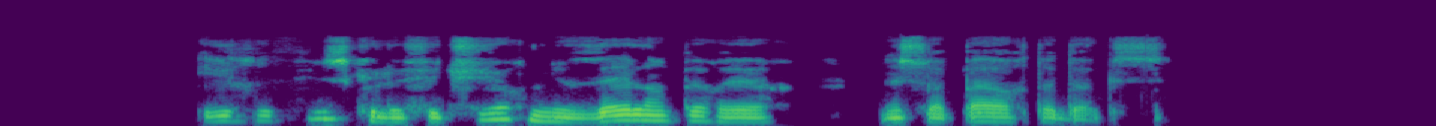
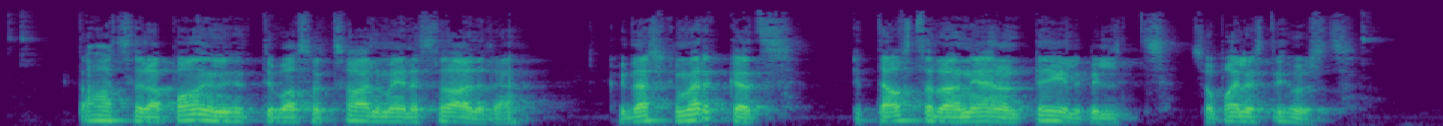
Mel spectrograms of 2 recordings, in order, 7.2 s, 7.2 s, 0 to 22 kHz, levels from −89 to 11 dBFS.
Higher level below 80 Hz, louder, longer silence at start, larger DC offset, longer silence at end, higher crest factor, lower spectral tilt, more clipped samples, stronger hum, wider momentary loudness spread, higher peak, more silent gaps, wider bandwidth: about the same, -54 dBFS vs -56 dBFS; about the same, -18 LUFS vs -19 LUFS; first, 1 s vs 0.4 s; neither; first, 1.4 s vs 0.5 s; about the same, 18 dB vs 18 dB; about the same, -5.5 dB/octave vs -5.5 dB/octave; neither; neither; about the same, 15 LU vs 13 LU; about the same, -2 dBFS vs 0 dBFS; first, 3.97-4.09 s, 4.23-4.39 s vs none; second, 7.8 kHz vs 16 kHz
